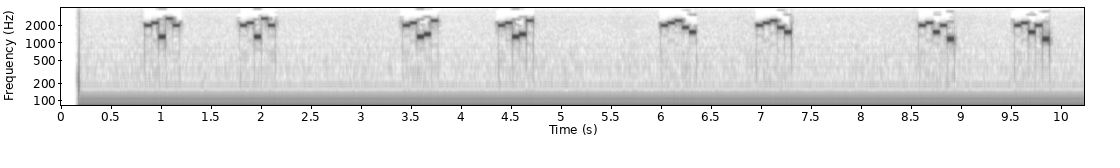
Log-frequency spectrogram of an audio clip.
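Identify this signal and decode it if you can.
Five-tone selective call (ZVEI), heard as quick runs of five tones, tones of about 70 ms. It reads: 89338 89338 89340 89340 89075 89075 89582 89582
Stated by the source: ZVEI five-tone selective call received on SDR.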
